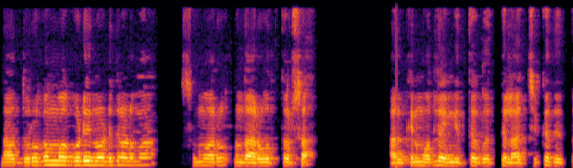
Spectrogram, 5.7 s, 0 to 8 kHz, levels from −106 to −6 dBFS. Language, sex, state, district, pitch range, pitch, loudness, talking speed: Kannada, male, Karnataka, Bellary, 155-175 Hz, 160 Hz, -20 LUFS, 145 wpm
